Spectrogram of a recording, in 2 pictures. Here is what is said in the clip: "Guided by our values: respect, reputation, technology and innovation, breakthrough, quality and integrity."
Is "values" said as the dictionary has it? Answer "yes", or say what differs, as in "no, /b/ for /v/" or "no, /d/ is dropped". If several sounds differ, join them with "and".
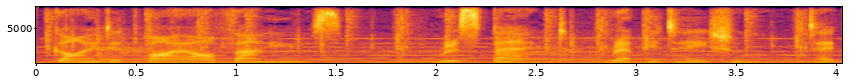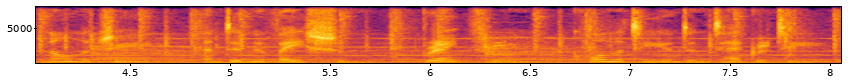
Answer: yes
